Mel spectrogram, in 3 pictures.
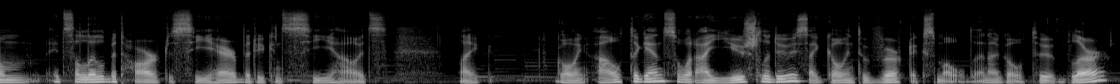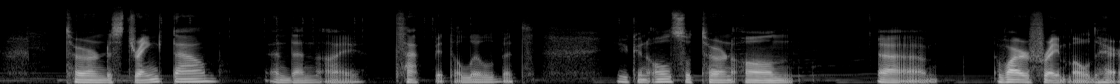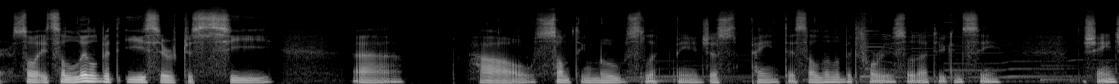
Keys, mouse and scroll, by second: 0.8-3.9 drag, 3.9-5.9 middle drag, 5.9-7.0 drag, 7.0-8.8 middle drag, 8.8 click, 9.0-10.4 middle drag, 10.4 click, 10.5 middle click, 11.0 shift+f, 12.8 click, 13.1 click, 13.8 click, 14.2 click, 14.7 click, 15.1 click, 15.4 click, 15.7 middle click, 17.5 click, 21.6 shift+middle click, 22.2 middle click, 23.2 click, 23.6 click, 24.1 click, 24.1 middle click, 24.1 right click, 24.5 click, 25.5 click, 26.3 click, 27.3 shift+f, 27.9 f, 28.4 click, 29.0 click, 29.5 ctrl+f, 30.1 click, 30.7 middle click, 31.1-33.5 drag.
